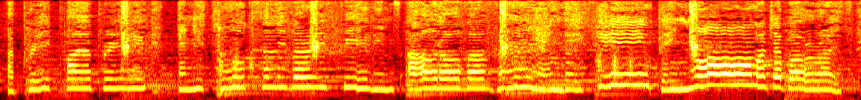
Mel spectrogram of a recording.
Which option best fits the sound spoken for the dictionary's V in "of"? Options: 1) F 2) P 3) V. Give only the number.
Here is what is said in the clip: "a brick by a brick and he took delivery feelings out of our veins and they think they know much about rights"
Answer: 3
